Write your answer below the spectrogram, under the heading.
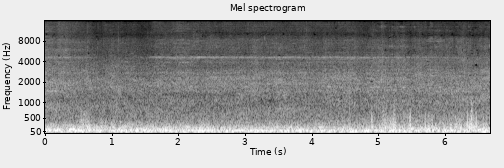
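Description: Freight train of covered steel-coil cars rolling past: a steady low rumble of wheels on rail.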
